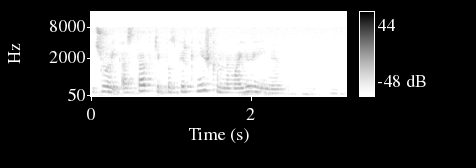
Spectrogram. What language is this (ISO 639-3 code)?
rus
